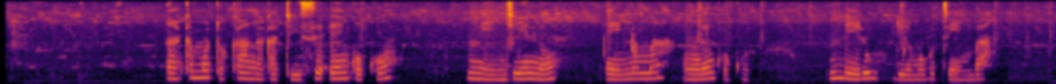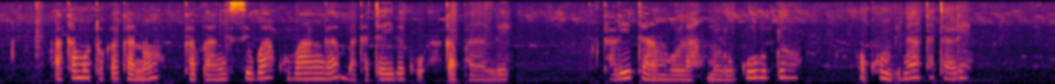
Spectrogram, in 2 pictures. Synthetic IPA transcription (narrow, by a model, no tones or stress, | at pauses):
akamo̞to̞kʰaŋɡakatiːse̞ʔeŋko̞kʰo̞ | neɲɟino | einumaŋɡeːŋkʰo̞kʰo | ndeɾuliɾomuβutʰiːmba | akamo̞to̞kakano̞ | kʰapaːŋɡisiβwakʰuβaːŋɡaβakataiɾe̞kʰuaka̰pʰaːnde̞ | kʰalitaːmbulamuluɡuːdo̞̰ː | kʰuːmpinaːkatale̞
